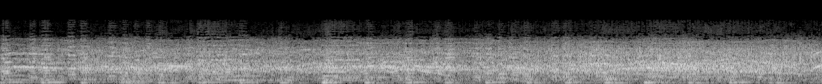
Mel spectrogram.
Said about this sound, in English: That crowd cheer Fred Allen as he heads his weekly parade to the Old Town Hall. Fred's leading the band with a farewell sign, followed by those ne'er-do-wells of the stage, the mighty Allen Art Players.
